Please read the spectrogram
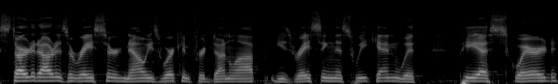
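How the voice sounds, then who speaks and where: A man speaks at a moderate pace with a fairly high pitch and flat, monotone intonation. The recording is very clean, with a silent background. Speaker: motorsport show host. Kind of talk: podcast-style interview talk.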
